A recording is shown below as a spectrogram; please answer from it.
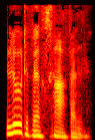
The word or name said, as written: Ludwigshafen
